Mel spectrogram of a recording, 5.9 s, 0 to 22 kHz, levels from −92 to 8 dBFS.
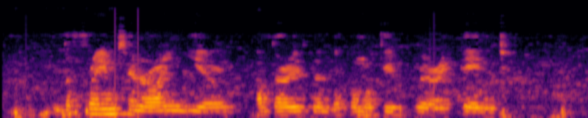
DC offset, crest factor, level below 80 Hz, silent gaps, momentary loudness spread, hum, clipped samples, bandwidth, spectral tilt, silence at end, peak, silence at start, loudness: under 0.1%; 18 dB; -44 dBFS; none; 12 LU; none; under 0.1%; 7.2 kHz; -6.5 dB/octave; 0.2 s; -2 dBFS; 0.15 s; -19 LUFS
